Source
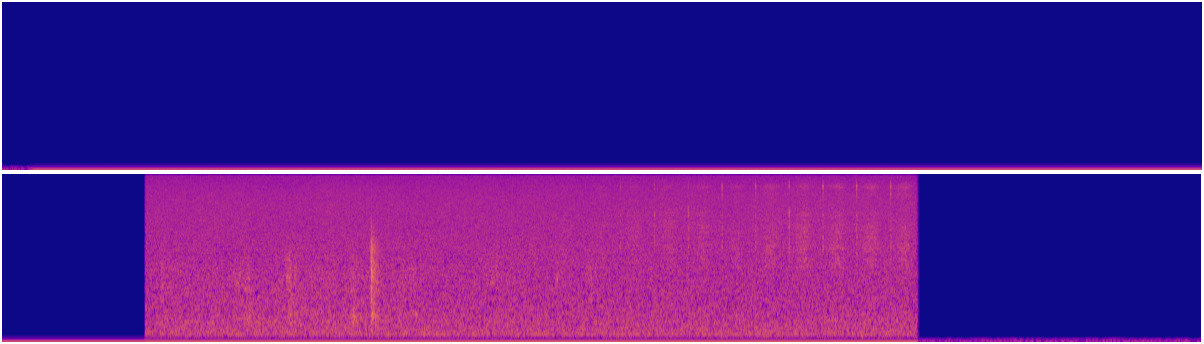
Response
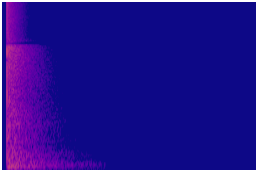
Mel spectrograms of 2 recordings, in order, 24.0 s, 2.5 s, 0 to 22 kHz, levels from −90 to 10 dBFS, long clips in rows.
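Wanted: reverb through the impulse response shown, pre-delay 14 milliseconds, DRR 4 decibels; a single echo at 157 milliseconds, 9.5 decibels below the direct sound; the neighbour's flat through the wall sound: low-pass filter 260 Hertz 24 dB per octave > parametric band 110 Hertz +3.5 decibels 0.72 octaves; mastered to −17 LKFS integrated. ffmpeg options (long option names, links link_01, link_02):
-filter_complex "[0:a]aecho=1:1:157:0.335,asplit=2[link_01][link_02];[1:a]atrim=start_sample=2205,adelay=14[link_03];[link_02][link_03]afir=irnorm=-1:irlink=0,volume=-7.5dB[link_04];[link_01][link_04]amix=inputs=2:normalize=0,lowpass=frequency=260:width=0.5412,lowpass=frequency=260:width=1.3066,equalizer=frequency=110:width_type=o:width=0.72:gain=3.5,volume=24.5dB"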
